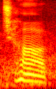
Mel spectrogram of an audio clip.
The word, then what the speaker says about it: झांक: लेकिन हम पढ़ेंगे झांक।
